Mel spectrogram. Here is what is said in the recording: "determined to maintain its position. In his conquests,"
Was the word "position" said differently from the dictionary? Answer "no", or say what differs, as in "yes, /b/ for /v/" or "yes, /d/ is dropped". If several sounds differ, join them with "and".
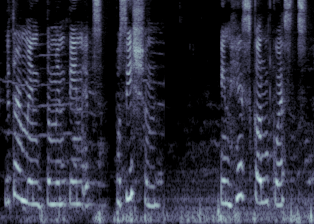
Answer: yes, /s/ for /z/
